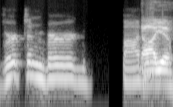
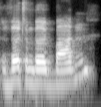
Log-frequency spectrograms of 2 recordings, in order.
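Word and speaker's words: Württemberg-Baden: You're gonna have to pronounce these, Clint. Württemberg Baden. Württemberg Baden.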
